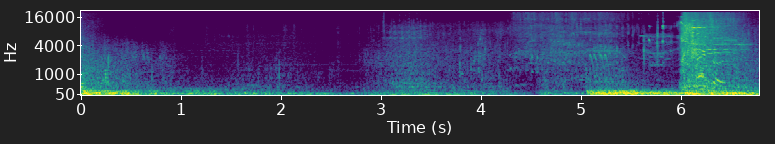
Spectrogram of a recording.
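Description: Fiery Confringo blasting spell explosions in the Hogwarts Legacy video game, a sustained roaring rumble with a louder burst near the end, no speech.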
